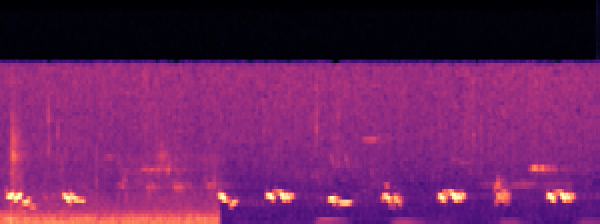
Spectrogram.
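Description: Small birds chirping in short, repeated twittering notes over a steady rushing noise. The rushing cuts off suddenly a little over two seconds in, and the chirps carry on alone with a faint, low whistling note.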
